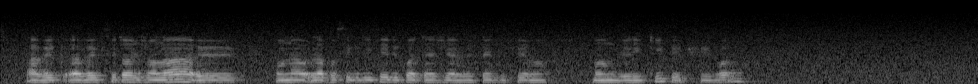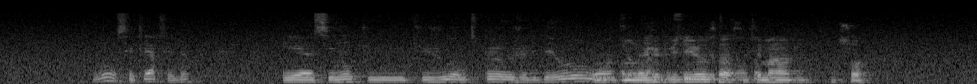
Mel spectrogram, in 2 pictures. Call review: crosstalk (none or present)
present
